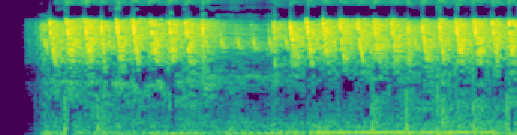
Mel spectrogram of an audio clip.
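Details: Bar-winged prinia singing in the rapid, dense ngebren style: after a brief silence, a high, shrill chattering stream of fast notes surges in pulses about three times a second and never pauses, over a faint low hum.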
